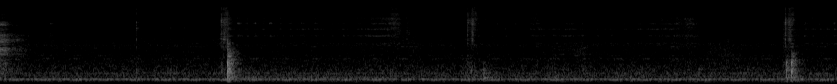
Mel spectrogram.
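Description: Faint, steady hum of a wooden supported spindle spinning on its tip in an enamel-lined spindle bowl, with three soft clicks spread through it.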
